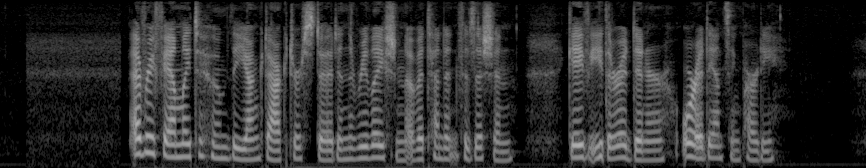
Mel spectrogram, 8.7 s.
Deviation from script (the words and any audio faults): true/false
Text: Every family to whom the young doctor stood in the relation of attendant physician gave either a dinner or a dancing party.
false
